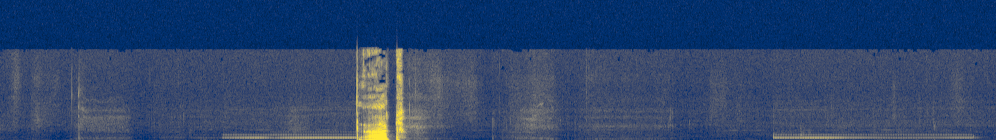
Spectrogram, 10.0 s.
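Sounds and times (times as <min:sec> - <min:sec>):
electronic phone tone: 0:02.2 - 0:03.6, 0:07.7 - 0:09.8
speech: 0:03.6 - 0:04.2.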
